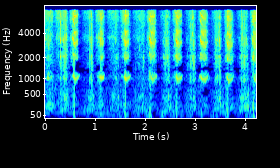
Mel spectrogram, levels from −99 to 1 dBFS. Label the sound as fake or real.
real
